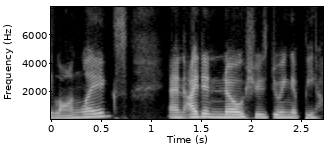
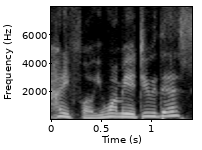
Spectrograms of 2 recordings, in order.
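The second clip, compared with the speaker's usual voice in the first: put-on West Coast accent; 5 semitones higher than usual. Recalling what a woman said, imitating her West Coast accent. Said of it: "her West Coast accent".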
